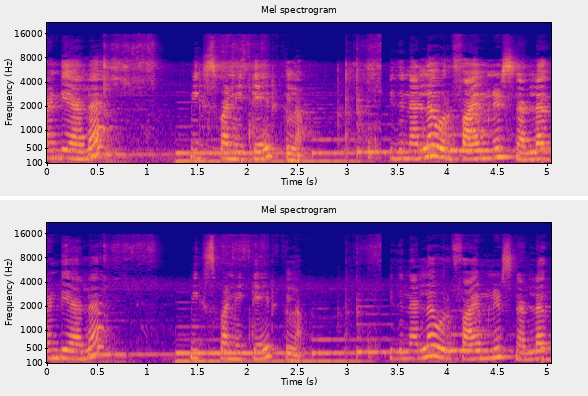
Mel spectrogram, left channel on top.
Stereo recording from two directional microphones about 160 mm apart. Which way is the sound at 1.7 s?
50° right (ahead or behind).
